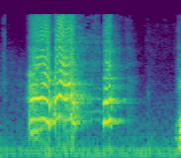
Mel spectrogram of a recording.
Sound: laughs

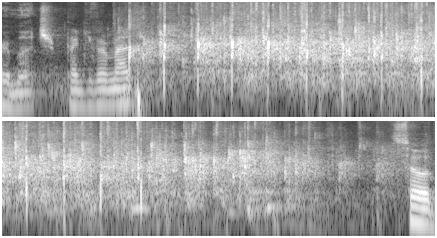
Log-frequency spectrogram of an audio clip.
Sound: audience applauding

